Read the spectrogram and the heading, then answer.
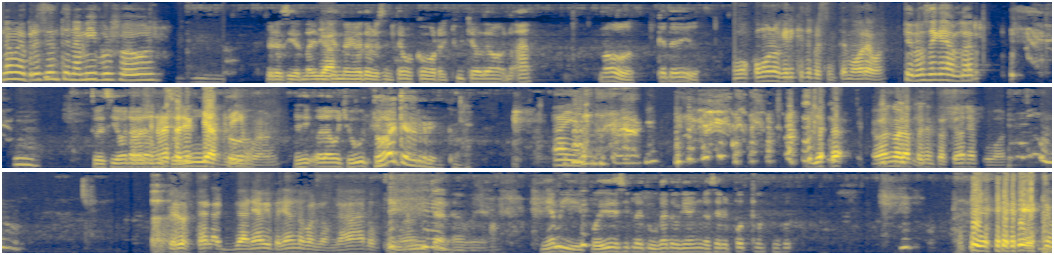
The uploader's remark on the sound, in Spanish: Audio caca. El audio es una soberana caquita.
